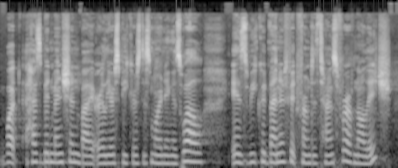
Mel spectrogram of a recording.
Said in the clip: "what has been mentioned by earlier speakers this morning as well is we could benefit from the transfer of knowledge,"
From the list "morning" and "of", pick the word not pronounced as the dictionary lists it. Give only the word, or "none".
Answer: none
